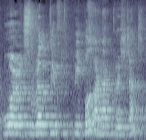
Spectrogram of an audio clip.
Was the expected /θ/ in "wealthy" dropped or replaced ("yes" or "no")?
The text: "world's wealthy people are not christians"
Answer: yes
